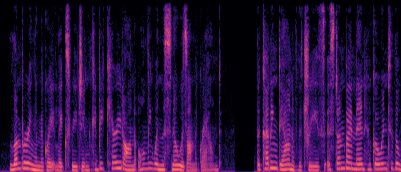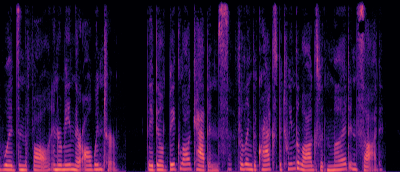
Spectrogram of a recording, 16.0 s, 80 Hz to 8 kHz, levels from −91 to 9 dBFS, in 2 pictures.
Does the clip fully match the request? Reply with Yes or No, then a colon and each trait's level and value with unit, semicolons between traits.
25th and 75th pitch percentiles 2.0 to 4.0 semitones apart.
Yes: average, 3.6 semitones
